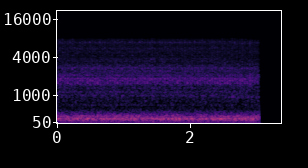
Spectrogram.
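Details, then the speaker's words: Nissan Navara D40 diesel idling after alternator replacement (battery and brake warning lights had come on, headlights dimmed); the earlier noise is completely gone, steady even low rumble with no whine or rattle: normal idle. "vous pouvez démarrer tranquillement bah là c'était flagrant le bruit il y avait plus du tout de bruit"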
